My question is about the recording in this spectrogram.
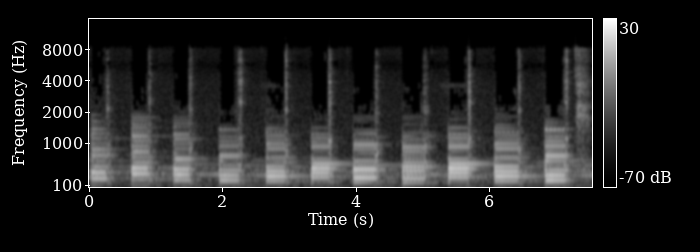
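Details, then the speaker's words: Baldwin console piano with drop (spinet-style) action: sharp dry click on every key as it goes down and returns, caused by old hard, crumbly rubber grommets; fix is replacing them with new soft grommets. "clicking sound is on every key and so I'm going to replace the old dried up grommet rubber grommets with these new ones"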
